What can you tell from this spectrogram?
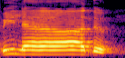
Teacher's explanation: دال کے اوپر ہم وقف کریں گے کلکلے کے ساتھ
